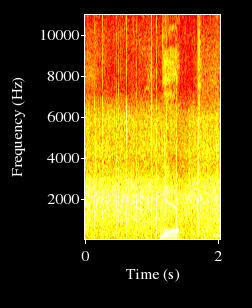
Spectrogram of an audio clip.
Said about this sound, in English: You gotta big up Nick Cannon. You gotta fucking applaud that man.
